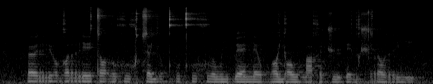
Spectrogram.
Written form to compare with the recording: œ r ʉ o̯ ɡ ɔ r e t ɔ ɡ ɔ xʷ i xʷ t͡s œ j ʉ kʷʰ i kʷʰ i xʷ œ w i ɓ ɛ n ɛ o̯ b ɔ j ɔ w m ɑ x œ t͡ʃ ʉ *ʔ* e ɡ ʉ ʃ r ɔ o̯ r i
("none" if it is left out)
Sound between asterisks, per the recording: ʔ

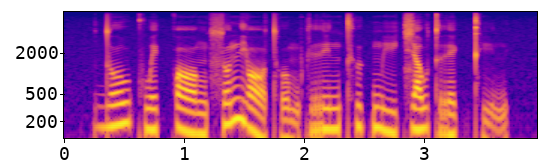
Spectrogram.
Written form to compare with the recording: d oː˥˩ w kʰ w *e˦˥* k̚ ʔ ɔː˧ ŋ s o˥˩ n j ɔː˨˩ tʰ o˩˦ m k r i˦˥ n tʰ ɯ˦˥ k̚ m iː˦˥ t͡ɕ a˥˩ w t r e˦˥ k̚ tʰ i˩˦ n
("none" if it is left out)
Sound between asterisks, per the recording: e˦˥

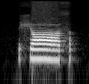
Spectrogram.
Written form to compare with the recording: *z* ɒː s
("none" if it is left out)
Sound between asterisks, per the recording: ʃ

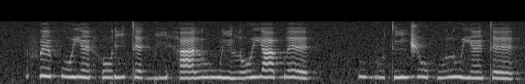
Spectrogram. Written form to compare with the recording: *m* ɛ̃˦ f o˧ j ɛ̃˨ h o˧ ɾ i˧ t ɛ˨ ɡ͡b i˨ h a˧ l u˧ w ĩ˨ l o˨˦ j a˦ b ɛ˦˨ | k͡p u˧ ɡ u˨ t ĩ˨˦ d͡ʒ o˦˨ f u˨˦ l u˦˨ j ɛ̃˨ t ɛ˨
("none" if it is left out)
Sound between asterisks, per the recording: f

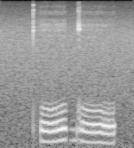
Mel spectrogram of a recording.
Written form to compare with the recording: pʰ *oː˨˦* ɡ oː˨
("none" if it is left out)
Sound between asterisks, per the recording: oː˨˦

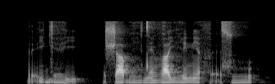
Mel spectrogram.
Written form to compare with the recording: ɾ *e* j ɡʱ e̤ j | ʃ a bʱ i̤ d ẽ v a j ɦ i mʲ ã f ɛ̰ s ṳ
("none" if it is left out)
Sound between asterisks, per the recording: ḛ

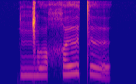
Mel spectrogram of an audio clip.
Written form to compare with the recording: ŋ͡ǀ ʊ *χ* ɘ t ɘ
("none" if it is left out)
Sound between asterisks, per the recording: χ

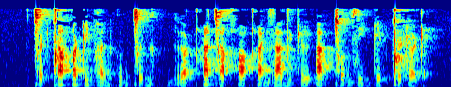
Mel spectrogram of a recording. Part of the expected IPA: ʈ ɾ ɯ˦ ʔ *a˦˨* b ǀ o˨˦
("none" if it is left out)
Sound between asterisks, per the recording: a˧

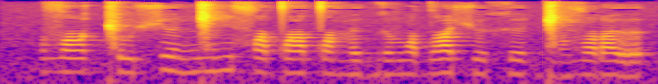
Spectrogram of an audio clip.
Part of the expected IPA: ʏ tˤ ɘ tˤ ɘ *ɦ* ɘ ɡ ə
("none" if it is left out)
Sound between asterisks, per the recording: ɦ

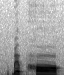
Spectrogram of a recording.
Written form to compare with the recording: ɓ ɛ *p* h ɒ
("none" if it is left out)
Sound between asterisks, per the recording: p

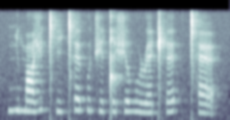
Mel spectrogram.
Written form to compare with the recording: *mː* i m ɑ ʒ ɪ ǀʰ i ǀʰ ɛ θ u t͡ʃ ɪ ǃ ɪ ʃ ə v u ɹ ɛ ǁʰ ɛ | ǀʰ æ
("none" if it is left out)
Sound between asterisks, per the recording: ɲ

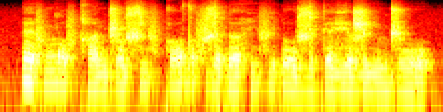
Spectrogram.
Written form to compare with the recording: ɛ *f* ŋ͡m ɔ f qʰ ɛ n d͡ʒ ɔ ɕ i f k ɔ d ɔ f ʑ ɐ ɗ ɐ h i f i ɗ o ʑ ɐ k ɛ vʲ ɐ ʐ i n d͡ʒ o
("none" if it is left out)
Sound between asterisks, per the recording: f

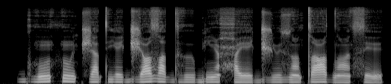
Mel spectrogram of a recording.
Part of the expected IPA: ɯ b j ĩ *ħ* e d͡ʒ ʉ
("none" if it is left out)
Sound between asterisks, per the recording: ħ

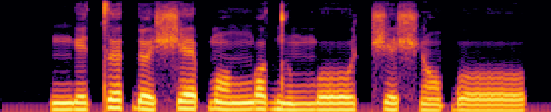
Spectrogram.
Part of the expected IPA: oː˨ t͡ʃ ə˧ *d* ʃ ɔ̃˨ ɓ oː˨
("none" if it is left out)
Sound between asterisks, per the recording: none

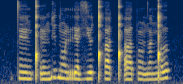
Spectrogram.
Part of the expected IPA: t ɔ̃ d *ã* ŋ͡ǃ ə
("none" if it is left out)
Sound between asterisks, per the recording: ã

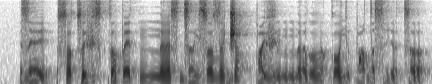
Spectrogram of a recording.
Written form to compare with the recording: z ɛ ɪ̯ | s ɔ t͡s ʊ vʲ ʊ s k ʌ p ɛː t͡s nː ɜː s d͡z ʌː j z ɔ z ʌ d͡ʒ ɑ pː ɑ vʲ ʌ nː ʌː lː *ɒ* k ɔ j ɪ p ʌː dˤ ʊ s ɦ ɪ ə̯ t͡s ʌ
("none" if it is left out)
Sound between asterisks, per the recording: ɒ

